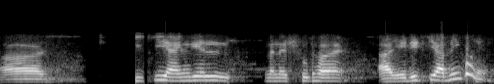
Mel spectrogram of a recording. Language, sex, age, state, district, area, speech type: Bengali, male, 18-30, West Bengal, Kolkata, urban, conversation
